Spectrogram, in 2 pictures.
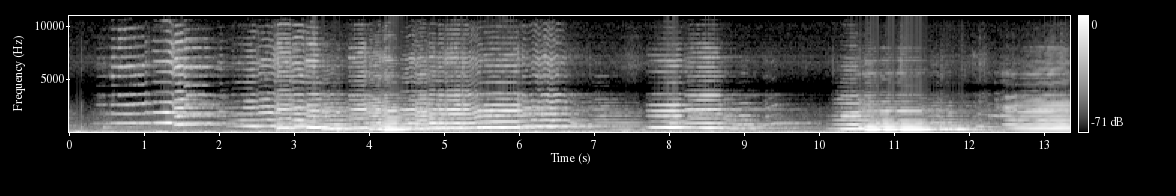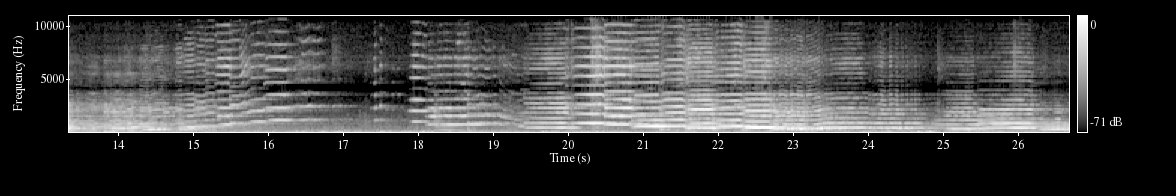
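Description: A violin bowing a slow, freely phrased melody with sliding notes between pitches.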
